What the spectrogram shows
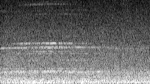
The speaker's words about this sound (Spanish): Oigan, el tren. Ah, no. Ya paró el tren.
